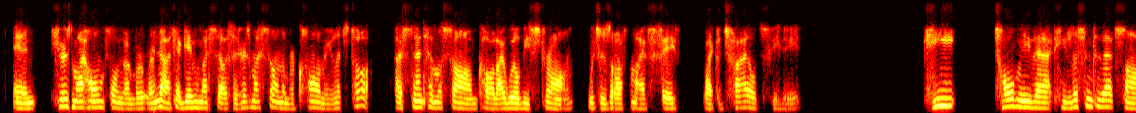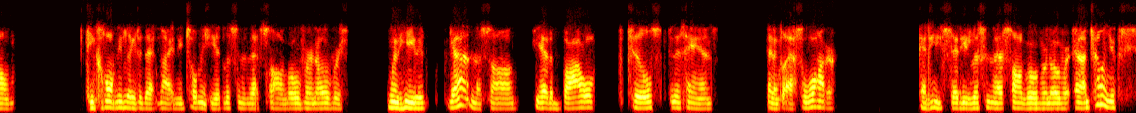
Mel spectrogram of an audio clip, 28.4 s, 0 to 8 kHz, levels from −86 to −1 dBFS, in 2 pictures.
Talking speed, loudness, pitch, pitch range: 220 wpm, -19 LUFS, 140 Hz, 130-155 Hz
